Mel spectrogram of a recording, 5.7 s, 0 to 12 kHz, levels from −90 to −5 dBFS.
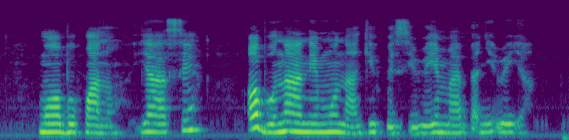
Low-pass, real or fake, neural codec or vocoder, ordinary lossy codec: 7.2 kHz; real; none; none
